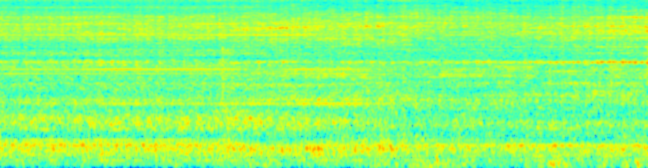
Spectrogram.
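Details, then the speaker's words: Mini bandsaw after the rough noise was fixed by tightening/loosening an adjustment at the rear with an L-key: steady even whir with light hiss, no knocks or rattles. Finding: normal running. "sudah normal kan suaranya teman-teman"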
